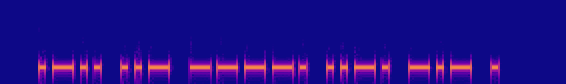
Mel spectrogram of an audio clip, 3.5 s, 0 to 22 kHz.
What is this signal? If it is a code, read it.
Morse code, heard as a keyed tone, about 28 wpm, 700 Hz. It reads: LU9FKE
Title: DXCC-100 Call Signs - 6 Characters - Repeated 3x - 28wpm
